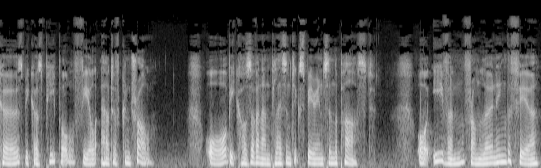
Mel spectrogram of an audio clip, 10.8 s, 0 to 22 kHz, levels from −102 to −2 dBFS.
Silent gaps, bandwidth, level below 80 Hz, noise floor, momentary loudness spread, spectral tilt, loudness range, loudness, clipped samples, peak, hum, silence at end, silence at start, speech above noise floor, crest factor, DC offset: none; 14 kHz; -42 dBFS; -46 dBFS; 13 LU; -7 dB/octave; 3 LU; -16 LUFS; under 0.1%; 0 dBFS; none; 0 s; 0 s; 30 dB; 16 dB; under 0.1%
